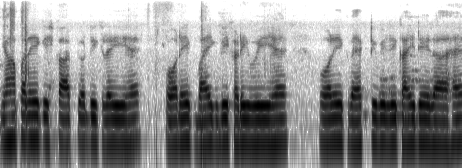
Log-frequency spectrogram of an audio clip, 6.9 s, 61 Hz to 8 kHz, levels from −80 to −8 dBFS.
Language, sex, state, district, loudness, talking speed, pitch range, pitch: Hindi, male, Haryana, Rohtak, -14 LUFS, 190 wpm, 125-130 Hz, 125 Hz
